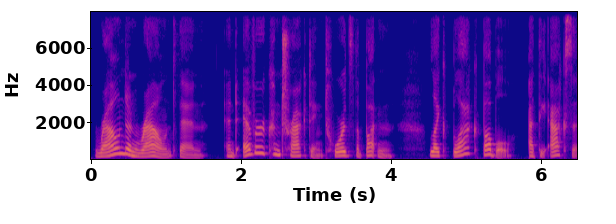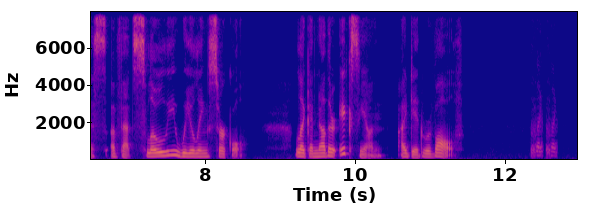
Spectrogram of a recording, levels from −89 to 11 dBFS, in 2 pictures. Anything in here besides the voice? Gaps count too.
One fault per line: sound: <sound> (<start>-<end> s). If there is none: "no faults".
sound: laugh (12.4-12.7 s)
